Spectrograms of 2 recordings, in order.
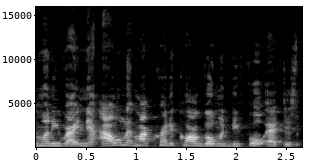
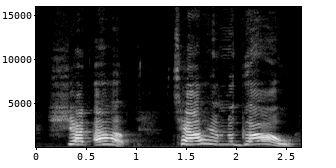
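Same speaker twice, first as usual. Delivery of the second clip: louder, higher command; bossy telling off; 7 semitones higher, 5 dB louder, much slower than usual. Pretend. Vlogger telling Eve off as if she were there, loud. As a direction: order her to let him go.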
